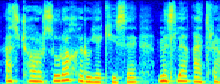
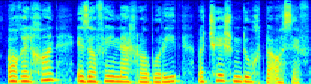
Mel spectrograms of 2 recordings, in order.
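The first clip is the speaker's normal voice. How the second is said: plain reading voice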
